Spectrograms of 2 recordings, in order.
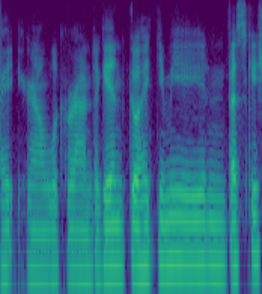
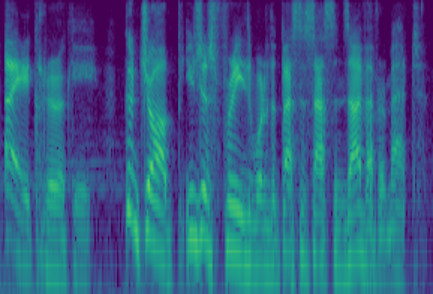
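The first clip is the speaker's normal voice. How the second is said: grinning character voice, lilting up and down; Nex, grinning; 2 semitones higher than usual. Acted. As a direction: praise them through a grin, in character. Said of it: "and grins and goes".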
